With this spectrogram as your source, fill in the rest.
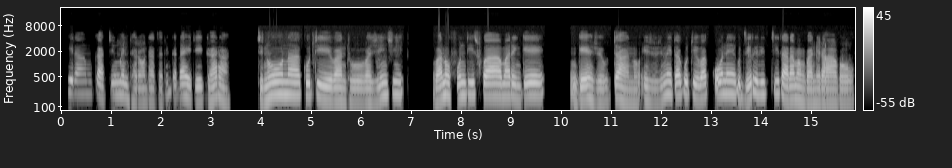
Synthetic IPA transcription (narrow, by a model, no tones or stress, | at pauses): iɾamukatimwe̞ndʱeɾondad͡zandiŋɡaɗaiteiɡʱaɾa | tino̞ːnakutiʋantʰuʋaʒind͡ʒi | ʋano̞fundiswamaɾeŋɡe̞ | ŋɡe̞ʐe̞utano̞̰ʔiʐiʐino̞itakutiʋako̞ne̞kud͡ziɾiritiraɾamamɡwaniɾaːʋo̞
